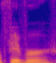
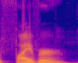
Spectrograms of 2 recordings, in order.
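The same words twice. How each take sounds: First: Fiverr said like "FIVV-er"; Fiverr with short i. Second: Fiverr said like "FIVE-er"; Fiverr with long i. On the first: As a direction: say Fiverr with the vowel of "give". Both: Shown as a demonstration. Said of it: "I don't know how you say that".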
